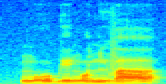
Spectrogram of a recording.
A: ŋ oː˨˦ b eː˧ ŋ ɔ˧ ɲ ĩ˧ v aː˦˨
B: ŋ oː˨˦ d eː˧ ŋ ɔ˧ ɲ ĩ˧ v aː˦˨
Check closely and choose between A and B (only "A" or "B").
A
